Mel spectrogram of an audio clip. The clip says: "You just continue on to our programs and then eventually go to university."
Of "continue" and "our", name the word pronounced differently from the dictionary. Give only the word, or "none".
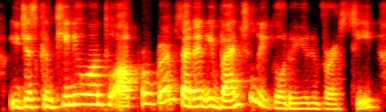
our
